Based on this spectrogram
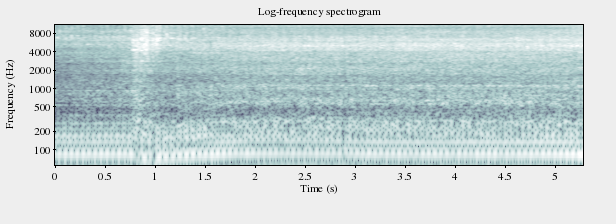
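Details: Snowblower small engine, belt guard fitted, choke frozen: it catches quickly and settles into a steady, even idle with no knocking or slipping noises; running fine.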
